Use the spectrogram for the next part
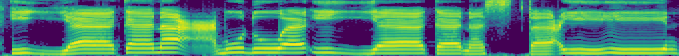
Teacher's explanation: ain sukunya jangan terbawa bu-nya dulu. Na'budu, jangan sampai na'bu.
